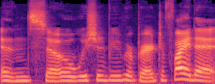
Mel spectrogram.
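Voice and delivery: ordinary delivery

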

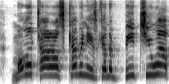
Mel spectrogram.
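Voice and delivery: bird voice, pitched very high. Retelling a folk tale, voicing the pheasant delivering a message: big bird voice. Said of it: "kind of like that big bird voice".

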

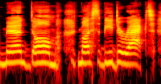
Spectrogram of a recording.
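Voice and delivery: put-on caveman voice, speaking very slowly. Retelling how her husband jokes about their marriage counseling, in a caveman voice. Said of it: "he talks in a caveman voice and he goes".

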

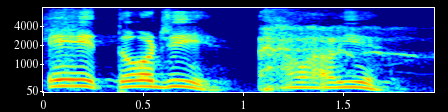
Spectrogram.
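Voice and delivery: drawn-out put-on Scottish accent, pitched very high. Joking about greeting a friend: put-on Scottish accent. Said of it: "I'm allowed to do Scottish".

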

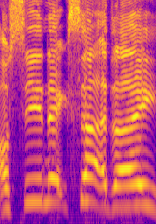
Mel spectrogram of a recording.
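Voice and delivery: very high, loud, carrying shout. Recounting leaving a packed Nando's, he acts out a man shouting across the restaurant. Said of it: "he shouted across the restaurant".

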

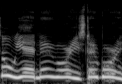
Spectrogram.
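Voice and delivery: very high, loud, tiny-headed man voice. Speaker telling a joke, voicing the tiny-headed man's reply in the tiny-headed man's voice. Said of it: "I'm not going to do that voice for the whole joke".

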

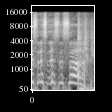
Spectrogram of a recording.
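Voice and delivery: voice pitching up nervously. Stammering an answer to a teasing question: voice pitching up nervously. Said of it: "why does my voice pitch when I wanna lie?".

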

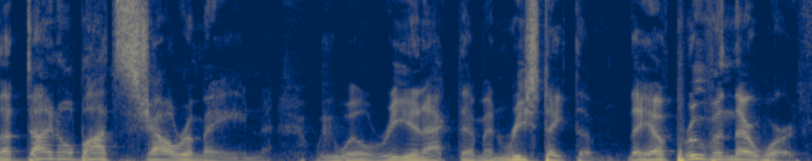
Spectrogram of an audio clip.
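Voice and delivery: very low, dropped-down, deep character voice. Imitating Prime deciding the Dinobots shall remain: Optimus Prime voice. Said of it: "Prime decides".

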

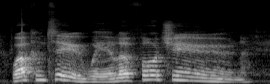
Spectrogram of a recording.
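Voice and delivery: loud TV game-show announcer voiceover voice. Correcting which announcer was meant: game show voiceover guy voice. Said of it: "the voiceover guy".

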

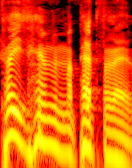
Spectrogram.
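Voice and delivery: mumbled as if marbles in mouth. Asking for the Pepsodent as a bit, talking with marbles in mouth. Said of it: "Might as well just eat a bunch of marbles".

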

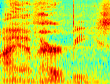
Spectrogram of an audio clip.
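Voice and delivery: put-on voice, spoken low and hushed. Retelling what a partner confessed right before sex: imitating someone speaking low. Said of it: "you're talking so low".

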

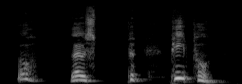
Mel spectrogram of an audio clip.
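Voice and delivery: stammering, stuttering, trembling with shock. Narrator reading a just-rescued woman's words, stammering, trembling with shock. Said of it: "Zany stammered, trembling with shock".

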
